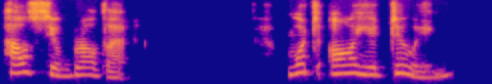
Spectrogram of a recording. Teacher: Like the sentence falls, the intonation falls coming to the end of the sentence, like, how's your brother? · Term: falling tone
